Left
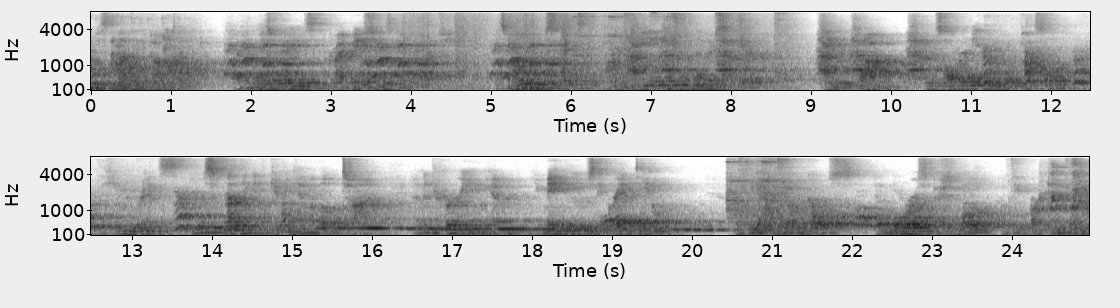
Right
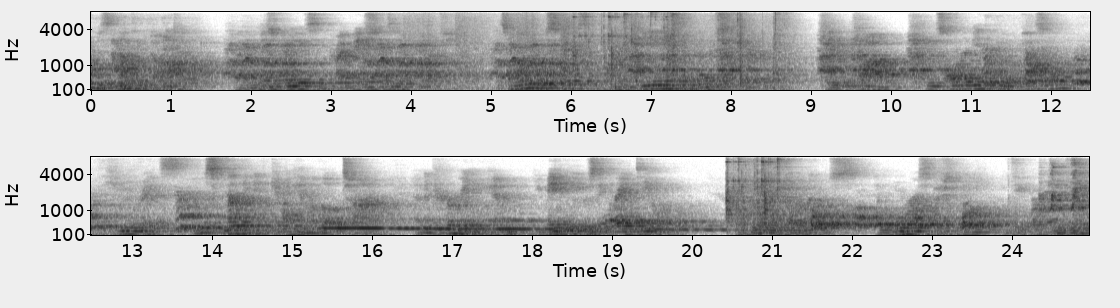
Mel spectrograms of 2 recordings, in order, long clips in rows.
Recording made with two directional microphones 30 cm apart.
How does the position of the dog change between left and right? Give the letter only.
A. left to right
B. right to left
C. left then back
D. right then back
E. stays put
A.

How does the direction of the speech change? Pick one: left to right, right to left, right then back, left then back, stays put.
stays put.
